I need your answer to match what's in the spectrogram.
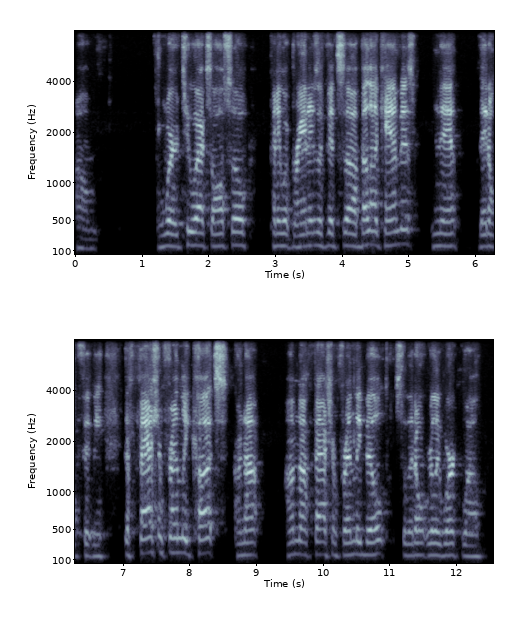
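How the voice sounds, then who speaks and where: Speaking at a moderate pace in a steady, slightly bright voice on the high side, a man hosts a live stream over a rough recording. He chats loosely and jokes, reading viewers' comments out and answering them by name.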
